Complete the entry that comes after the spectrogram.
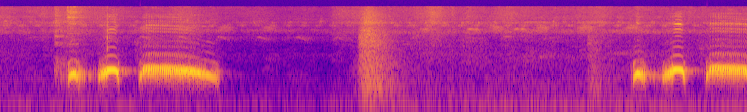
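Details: Spotted dove hen calling the male with paired short coos and a long, burry coo. A phrase at the start and another at the end are separated by a brief noisy rustle.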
